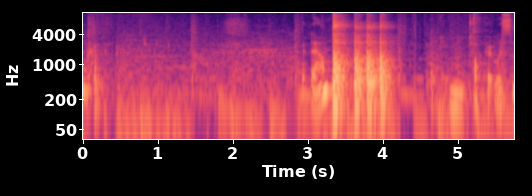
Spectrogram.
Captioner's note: bang bang bang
